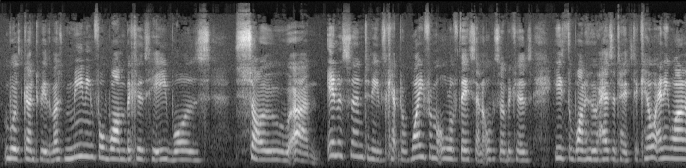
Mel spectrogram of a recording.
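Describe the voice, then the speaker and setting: Give the voice of a woman with a fairly high pitch, chatting informally in the style of a reading vlog. She is animated and emphatic, often repeating a phrase to stress it. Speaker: book vlogger. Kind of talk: casual reading vlog chat.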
